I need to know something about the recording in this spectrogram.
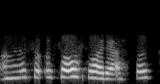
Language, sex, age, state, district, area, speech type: Kashmiri, female, 18-30, Jammu and Kashmir, Srinagar, urban, conversation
